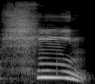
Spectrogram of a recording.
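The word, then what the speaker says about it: ش: சா சா சா அடுத்த எழுத்து பாத்தீங்கன்னா சீன் சீன் சீன் சீன் அடுத்த எழுத்து பாத்தீங்கன்னா ஷீன் ஷீன் ரெண்டுத்துக்கும் வித்தியாசம் தெரியுதா அது சீன் இது ஷீன் இந்த ஹாக்கும் ஷீனுக்கும் காத்து வந்து வெளிய வரணும் ஃபுல்லா.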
